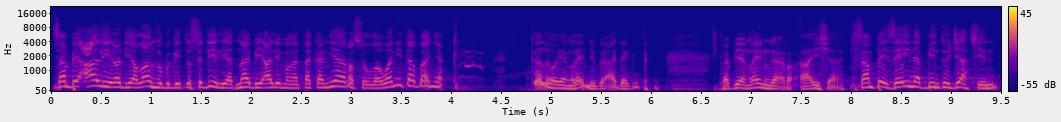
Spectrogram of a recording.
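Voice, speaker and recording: High-voiced male preacher in a reverberant hall. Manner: animated storytelling, chuckles, dramatic drops in voice. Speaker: Islamic preacher. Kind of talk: storytelling sermon.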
